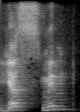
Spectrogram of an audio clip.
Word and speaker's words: यस्मिन: अगला पद है यस्मिनस्थितो यस्मिन स्थितो यहां पे यस पे हमको बल लगाना है यस्मिन यसिनस्थितो और मिन यहां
